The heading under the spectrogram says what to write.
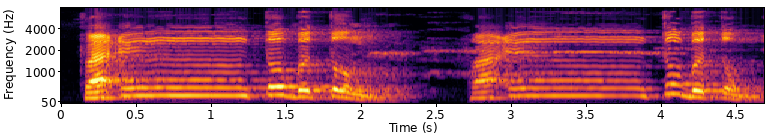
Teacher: Jadi nun ini jangan dijelaskan, samar ya. · Ikhfa hakiki seperti yang Bapak jelaskan tadi, ini hurufnya 15, pengertiannya samar atau menyamarkan menurut istilah jika terdapat nun mati atau tanwin bertemu dengan salah satu huruf. Ikhfa hakiki huruf nun mati dibaca samar ya.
